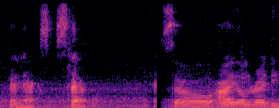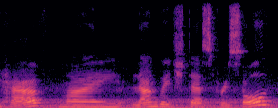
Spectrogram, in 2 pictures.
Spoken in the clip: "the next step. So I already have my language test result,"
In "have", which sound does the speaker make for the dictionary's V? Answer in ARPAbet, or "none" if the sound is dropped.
V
